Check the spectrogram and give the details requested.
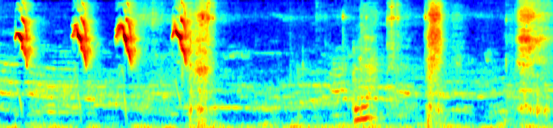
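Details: Young chickens peeping: four sharp, high, falling chirps about half a second apart, then softer scattered clicks and rustles with a faint low hum.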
